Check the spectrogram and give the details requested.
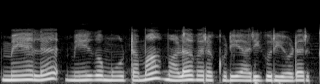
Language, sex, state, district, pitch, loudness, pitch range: Tamil, female, Tamil Nadu, Nilgiris, 195 Hz, -12 LUFS, 190-210 Hz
